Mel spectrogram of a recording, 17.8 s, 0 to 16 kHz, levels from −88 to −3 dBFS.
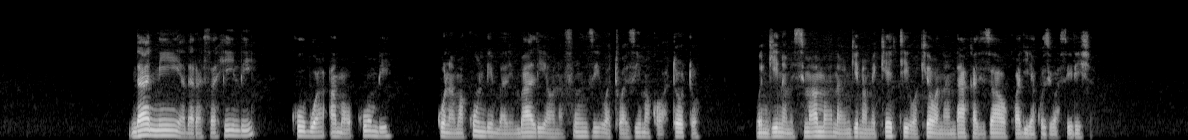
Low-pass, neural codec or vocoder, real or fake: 7.2 kHz; none; real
